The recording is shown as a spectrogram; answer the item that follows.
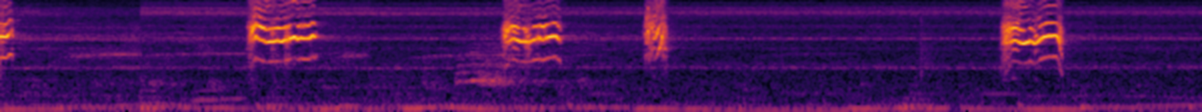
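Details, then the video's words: Sogon, used as a lure sound to make other sogon sing, gives short, high, twisting whistled phrases in three quick bursts with a brief sharp chip between, over a steady thin high-pitched hum. "Pancingan Sogon Agar Bunyi dan Emosi"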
